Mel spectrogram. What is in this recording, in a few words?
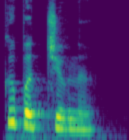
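"кыпӧдчывны", Komi, female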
